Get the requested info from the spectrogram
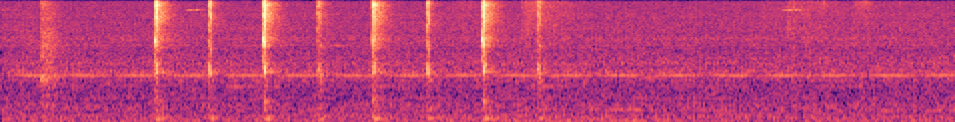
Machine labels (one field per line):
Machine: valve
